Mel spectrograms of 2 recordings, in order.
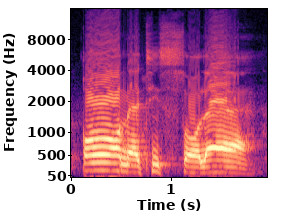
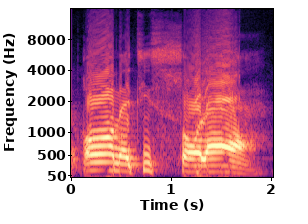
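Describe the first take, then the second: Both takes have the same delivery.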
